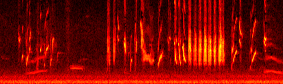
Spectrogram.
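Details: European Goldfinch singing on camera: a quick, varied twitter of high sliding and tinkling notes, a brief flat whistle near the start, then a dense buzzy trill building in the second half before more scattered chirps.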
